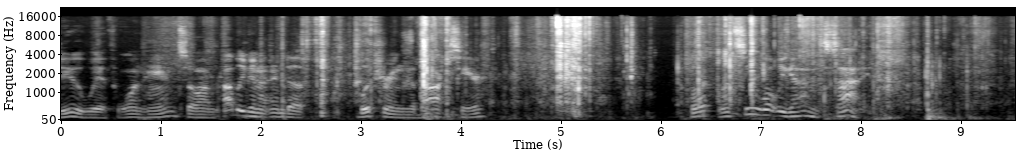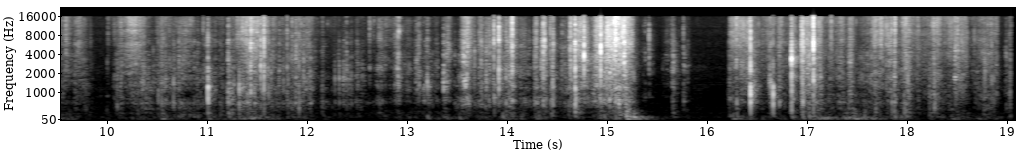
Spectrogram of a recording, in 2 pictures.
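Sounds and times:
cardboard box tearing and crumpling: 2.1s - 15.5s, 16.3s - 19.0s.

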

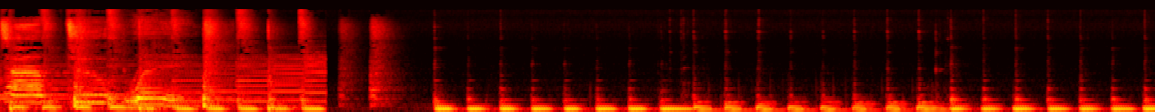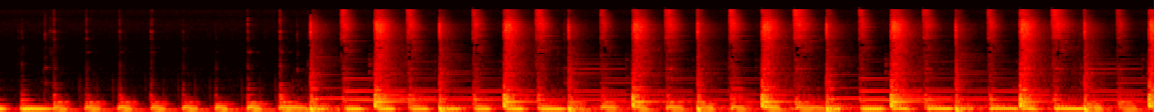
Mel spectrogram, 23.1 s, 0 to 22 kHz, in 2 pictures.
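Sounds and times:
plucked guitar and bass notes: 0.0s - 3.3s, 4.3s - 23.0s
song through loudspeakers: 0.0s - 3.3s.

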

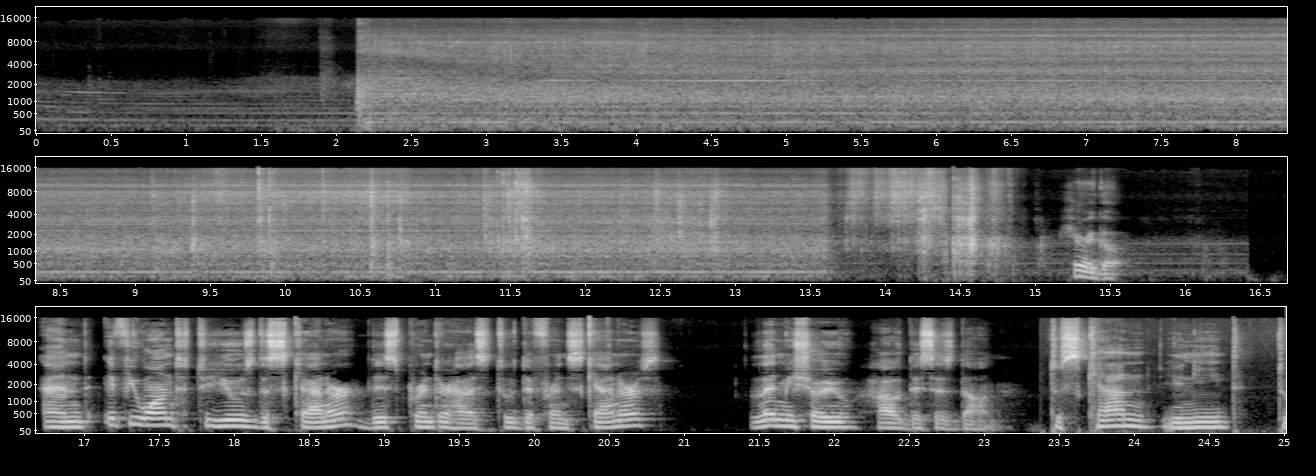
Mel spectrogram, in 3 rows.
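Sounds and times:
printer whirring: 2.1s - 14.0s
printer paper feed clicks: 8.9s - 13.6s.

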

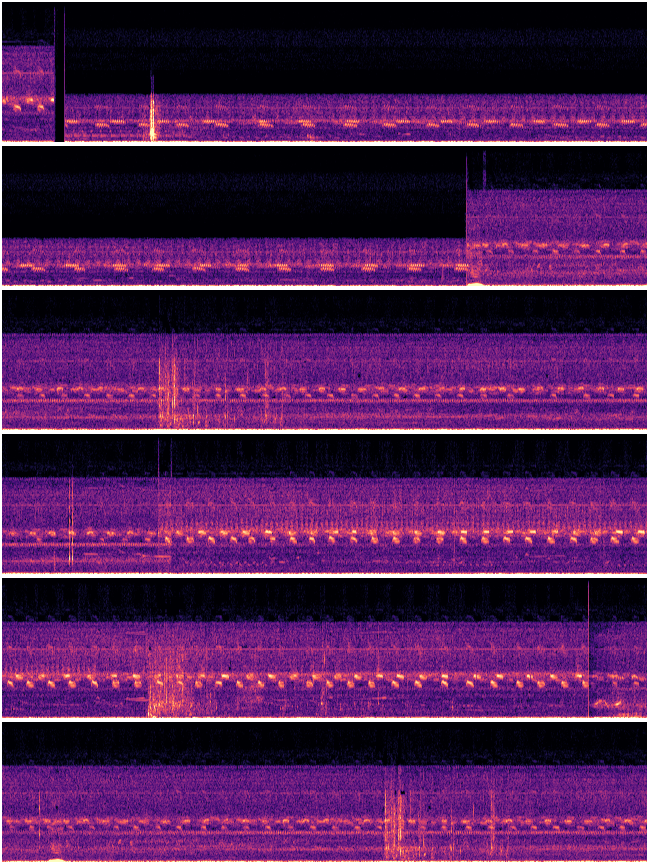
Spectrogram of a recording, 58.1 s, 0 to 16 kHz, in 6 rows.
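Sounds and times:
insect pulsing trill: 0.0s - 9.8s, 16.6s - 58.0s
steady low rumble: 16.7s - 40.9s, 41.7s - 58.0s.

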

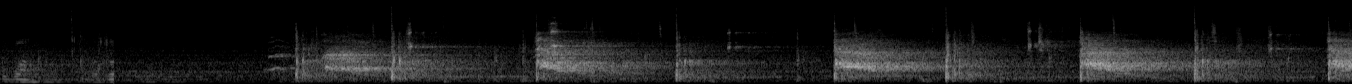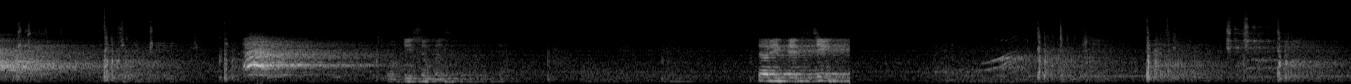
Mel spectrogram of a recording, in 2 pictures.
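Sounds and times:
tennis racket striking ball: 2.9s - 17.3s, 23.8s - 27.0s.

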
